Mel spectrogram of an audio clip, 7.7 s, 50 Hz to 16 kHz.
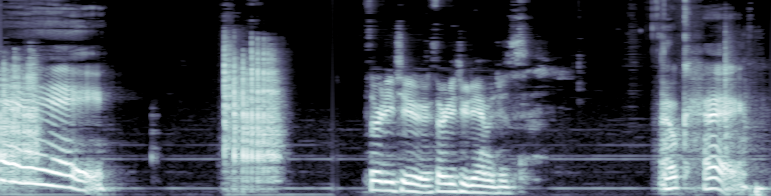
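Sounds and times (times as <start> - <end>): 
handful of dice rolling across a hard tabletop: 0.0 - 0.5, 2.2 - 2.9
speech: 3.7 - 5.4, 6.6 - 7.7.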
